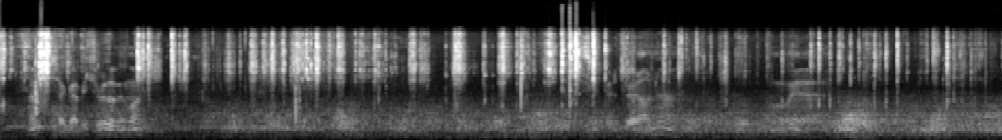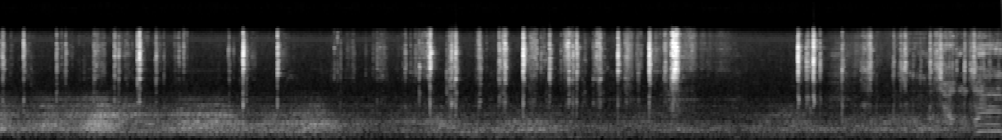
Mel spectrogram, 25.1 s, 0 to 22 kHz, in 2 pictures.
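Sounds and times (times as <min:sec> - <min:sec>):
low background noise: 0:00.0 - 0:14.5.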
